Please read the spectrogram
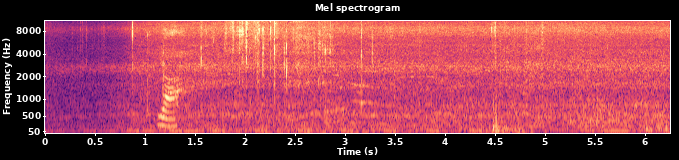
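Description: Wrapping paper crinkling and rustling as a small present is unwrapped by hand close to the microphone, with scattered little crackles.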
